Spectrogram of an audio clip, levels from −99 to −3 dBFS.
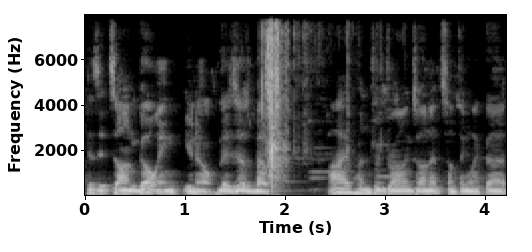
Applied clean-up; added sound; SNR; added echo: classical method WPE with log-MMSE.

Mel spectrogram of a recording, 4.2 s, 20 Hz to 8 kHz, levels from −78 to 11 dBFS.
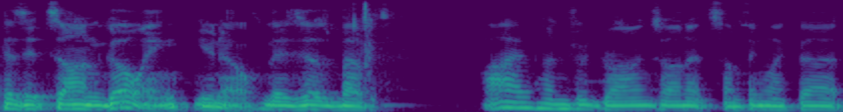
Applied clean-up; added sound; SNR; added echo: neural mask model DeepFilterNet 3.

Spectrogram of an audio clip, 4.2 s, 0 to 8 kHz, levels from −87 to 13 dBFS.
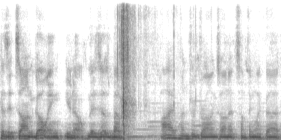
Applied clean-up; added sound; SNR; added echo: none; Crushing; 6 dB; reverberation time 0.3 s.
